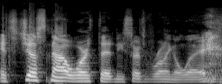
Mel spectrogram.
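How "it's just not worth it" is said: frantic, very loud, full-throated panicked screaming. Narrating a fight, voicing the other guy as he runs away: panicked yell. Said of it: "in panicked yell".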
